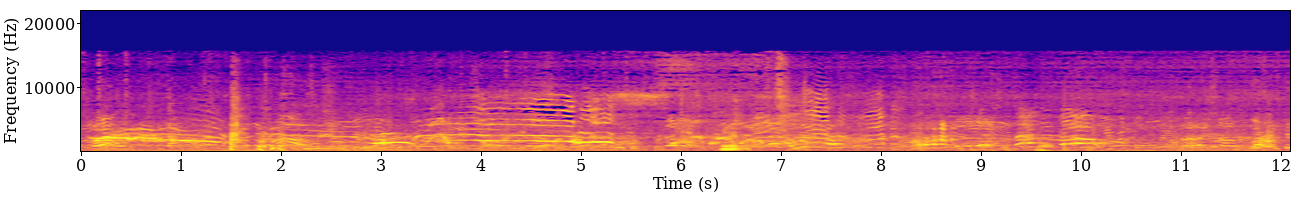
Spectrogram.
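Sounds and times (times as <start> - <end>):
children shouting and squealing: 0.0 - 12.0.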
